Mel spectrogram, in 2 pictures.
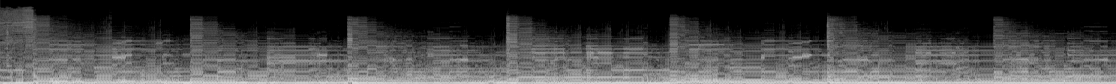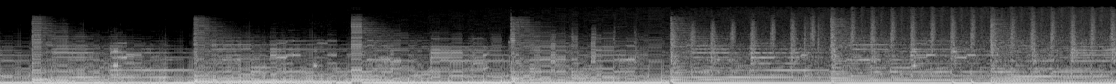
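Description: From 0.02 s to 17.85 s the audio takes on a robotic sound from repeated short buffers, a rigid metallic buzz near 66.7 Hz. Likely, new data arrived too seldom, so roughly seven tenths of the time a 15 ms fragment repeated in place of missing audio.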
